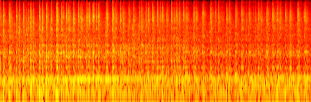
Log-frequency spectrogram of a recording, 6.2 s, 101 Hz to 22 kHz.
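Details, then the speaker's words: 2009 Ski-Doo GTX 600 E-TEC two-stroke sled, first start after diagnostics: loud, raspy run with rapid crackling pulses, louder than normal because a part is not fitted all the way. "me is a little loud because I don't have this on all the way"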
